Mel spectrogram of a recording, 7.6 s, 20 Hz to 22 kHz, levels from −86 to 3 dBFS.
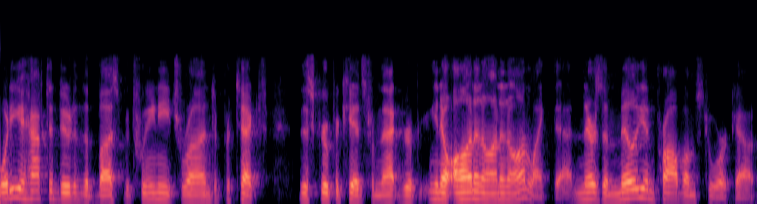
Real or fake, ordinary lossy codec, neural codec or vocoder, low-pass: real; Opus, 16 kbps; none; 7.2 kHz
